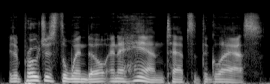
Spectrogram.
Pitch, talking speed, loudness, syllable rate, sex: 125 Hz, 245 wpm, -19 LUFS, 5.6 syllables/s, male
